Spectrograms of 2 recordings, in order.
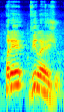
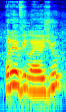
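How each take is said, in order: No difference in how they are said.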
